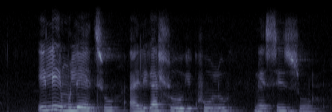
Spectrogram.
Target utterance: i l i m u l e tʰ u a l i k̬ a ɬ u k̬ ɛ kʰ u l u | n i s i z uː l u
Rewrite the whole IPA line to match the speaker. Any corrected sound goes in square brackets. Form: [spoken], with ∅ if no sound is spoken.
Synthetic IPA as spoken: i l i m u l e tʰ u a l i k̬ a ɬ u k̬ [i] kʰ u l u | n [e] s i z uː l u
